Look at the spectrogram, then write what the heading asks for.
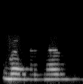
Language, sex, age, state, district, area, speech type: Gujarati, female, 30-45, Gujarat, Rajkot, urban, conversation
